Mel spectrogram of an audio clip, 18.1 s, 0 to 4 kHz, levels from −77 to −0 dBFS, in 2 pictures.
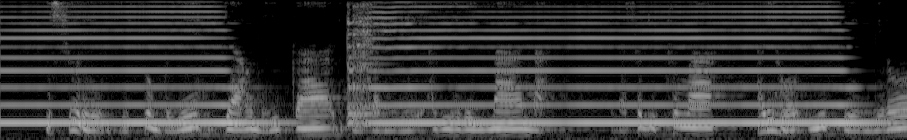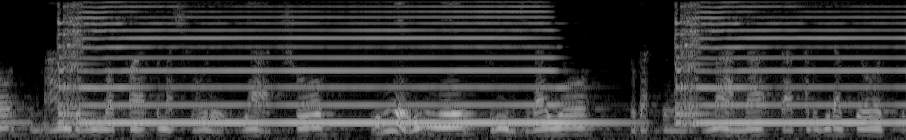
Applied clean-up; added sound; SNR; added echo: none; Bowed string instrument; -5 dB; reverberation time 1.2 s.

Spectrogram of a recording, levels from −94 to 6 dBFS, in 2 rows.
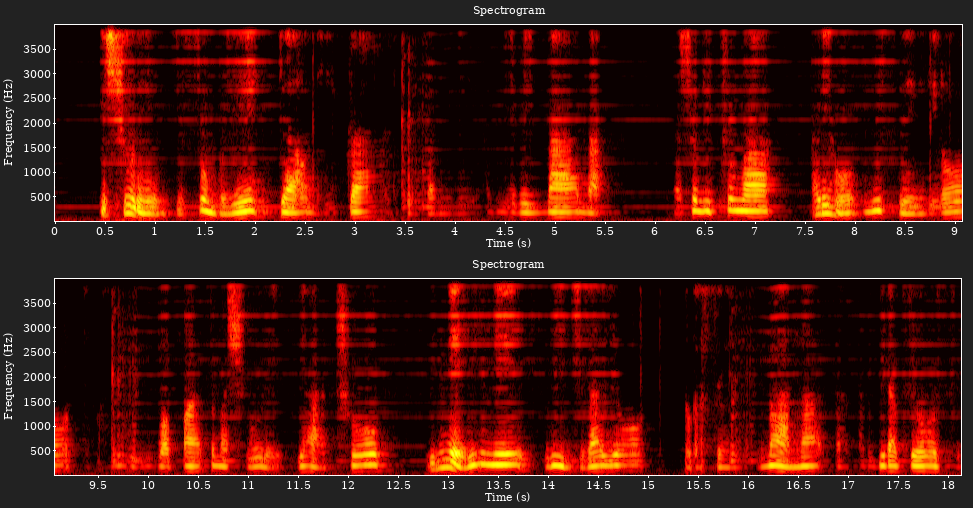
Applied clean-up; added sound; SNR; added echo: neural mask model DeepFilterNet 3.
